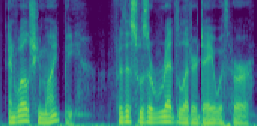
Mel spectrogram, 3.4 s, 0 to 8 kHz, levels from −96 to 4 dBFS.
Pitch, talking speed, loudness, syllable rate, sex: 105 Hz, 245 wpm, -17 LUFS, 5.4 syllables/s, male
